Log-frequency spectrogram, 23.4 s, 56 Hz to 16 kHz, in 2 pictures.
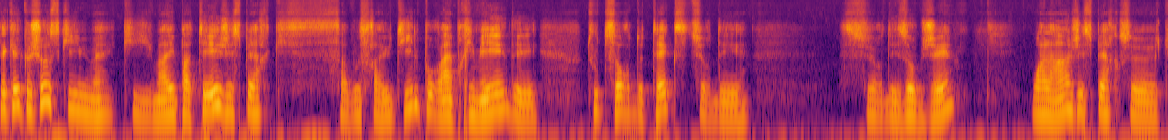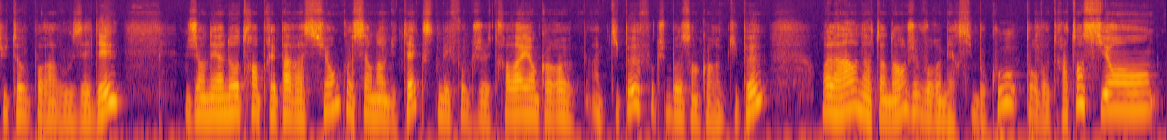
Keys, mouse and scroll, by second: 4.2-9.8 drag, 10.4-12.1 drag, 13.5-15.0 drag, 16.0-17.5 drag, 18.7 click.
